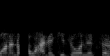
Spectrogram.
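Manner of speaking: put-on upset voice. Retelling a question asked during an argument: imitating someone upset. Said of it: "he's really upset".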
